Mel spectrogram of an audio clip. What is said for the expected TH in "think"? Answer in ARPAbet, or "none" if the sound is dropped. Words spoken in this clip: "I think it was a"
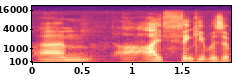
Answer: TH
